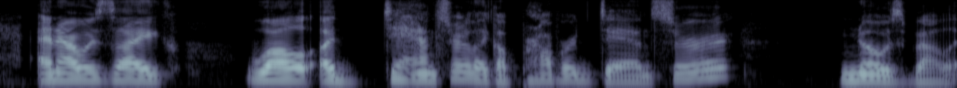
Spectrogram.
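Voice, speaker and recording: A woman speaks in an animated tone at a medium pitch with ordinary pitch variation. Her pace is moderate, and the sound is dry and close with no echo. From Miami, US. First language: Spanish. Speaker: actress and singer. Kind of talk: casual chat.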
